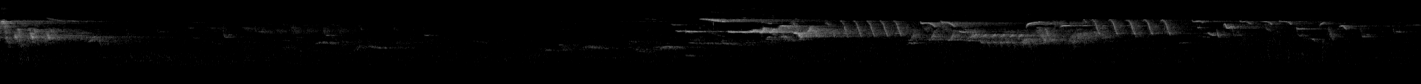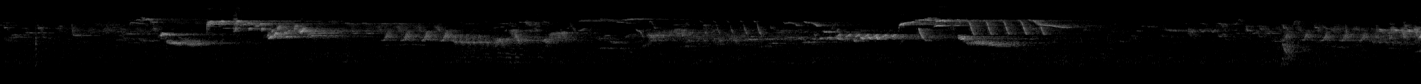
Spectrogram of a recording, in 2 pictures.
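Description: Songbirds singing: phrases of high chirps and fast trills, coming in after a quiet stretch of several seconds and then recurring every few seconds.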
